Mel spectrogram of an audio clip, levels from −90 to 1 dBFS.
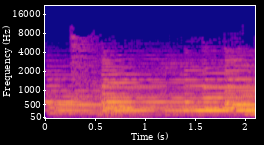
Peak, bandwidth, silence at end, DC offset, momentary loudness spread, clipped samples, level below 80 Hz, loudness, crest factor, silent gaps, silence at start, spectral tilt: -8 dBFS; 7.8 kHz; 0 s; under 0.1%; 8 LU; under 0.1%; -60 dBFS; -24 LUFS; 14 dB; none; 0 s; -6.5 dB/octave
